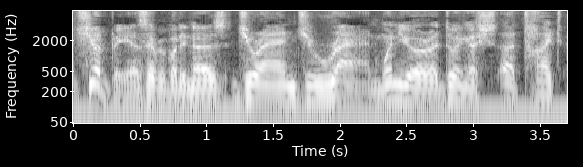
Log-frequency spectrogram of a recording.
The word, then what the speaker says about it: Duran Duran: That's a new entry, Duran Duran and another called Planet Earth.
